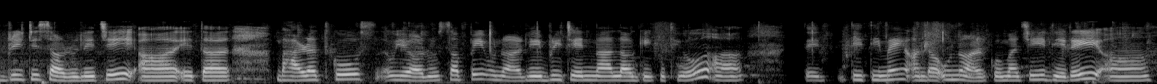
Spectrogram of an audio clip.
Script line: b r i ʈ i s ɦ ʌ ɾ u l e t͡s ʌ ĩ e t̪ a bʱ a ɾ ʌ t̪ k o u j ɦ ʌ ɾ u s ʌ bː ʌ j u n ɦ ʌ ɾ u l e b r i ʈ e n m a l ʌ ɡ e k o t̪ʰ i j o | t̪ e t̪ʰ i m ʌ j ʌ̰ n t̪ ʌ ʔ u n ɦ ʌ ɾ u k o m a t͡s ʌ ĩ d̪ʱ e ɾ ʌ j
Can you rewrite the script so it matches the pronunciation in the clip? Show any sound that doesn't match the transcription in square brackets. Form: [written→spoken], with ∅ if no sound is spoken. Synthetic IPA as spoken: b r i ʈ i s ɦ ʌ ɾ u l e t͡s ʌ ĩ e t̪ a bʱ a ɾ ʌ t̪ k o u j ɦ ʌ ɾ u s ʌ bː ʌ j u n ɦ ʌ ɾ u l e b r i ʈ e n m a l ʌ ɡ e k o t̪ʰ i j o | t̪ e [t̪ʰ→t̪] i m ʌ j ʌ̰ n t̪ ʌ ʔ u n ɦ ʌ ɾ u k o m a t͡s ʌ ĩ d̪ʱ e ɾ ʌ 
